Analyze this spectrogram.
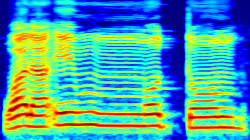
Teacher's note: نون ساکن کے بعد میم ہے تو یہاں پر ادغام کریں گے، نون کا میم میں ادغام کرنا ہے، غنہ کریں گے، آواز ناک میں چھپائیں گے۔ وَلَئِن مُتُّمْ، اس نون کو نہیں پڑھیں گے، تا میں سختی کریں گے۔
